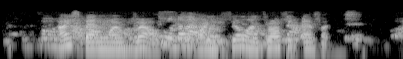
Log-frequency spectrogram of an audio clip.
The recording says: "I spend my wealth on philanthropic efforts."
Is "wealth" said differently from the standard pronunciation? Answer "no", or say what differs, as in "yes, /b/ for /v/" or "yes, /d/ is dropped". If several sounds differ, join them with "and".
yes, /t/ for /θ/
